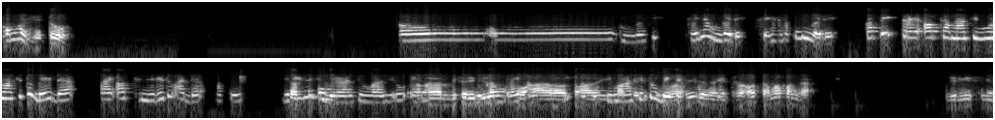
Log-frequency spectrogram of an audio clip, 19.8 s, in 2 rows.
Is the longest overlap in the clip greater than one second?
Yes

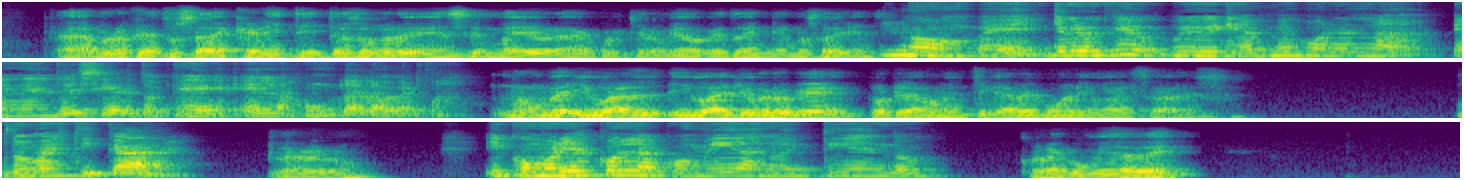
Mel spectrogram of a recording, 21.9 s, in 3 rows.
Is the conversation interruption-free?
Yes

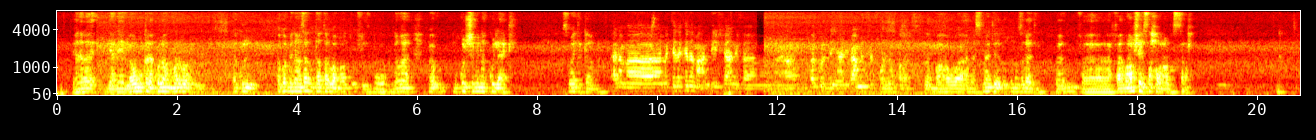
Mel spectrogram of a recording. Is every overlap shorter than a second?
Yes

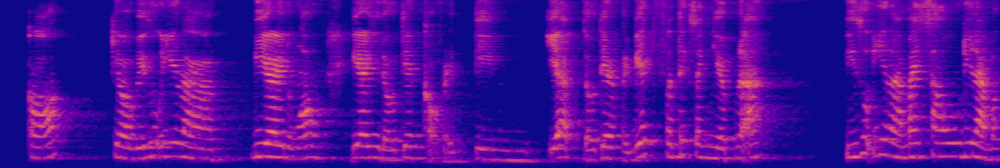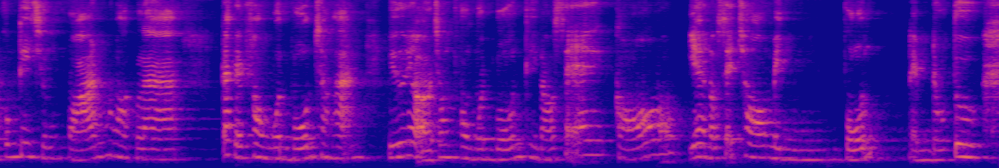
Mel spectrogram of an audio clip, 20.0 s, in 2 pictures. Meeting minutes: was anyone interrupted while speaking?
No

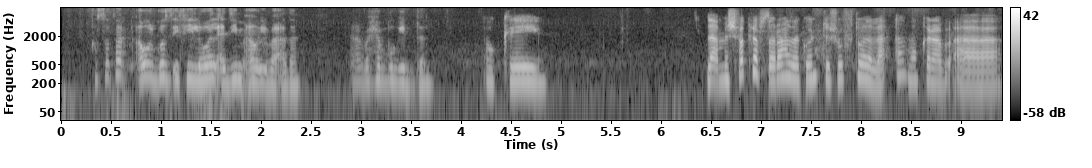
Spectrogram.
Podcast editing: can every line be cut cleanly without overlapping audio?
Yes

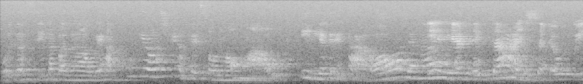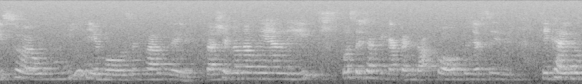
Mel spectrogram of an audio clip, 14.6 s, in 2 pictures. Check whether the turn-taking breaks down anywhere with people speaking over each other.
Yes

